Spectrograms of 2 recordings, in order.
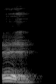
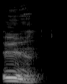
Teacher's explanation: another very common pronunciation of AO in Ulster, and especially East Ulster, was of an unrounded U, like in Japanese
